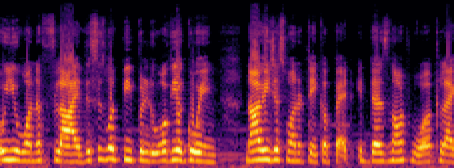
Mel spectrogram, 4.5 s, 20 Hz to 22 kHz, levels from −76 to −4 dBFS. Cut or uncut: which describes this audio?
uncut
